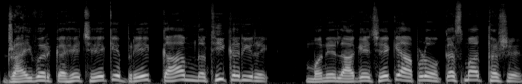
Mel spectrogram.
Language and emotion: Gujarati, fearful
